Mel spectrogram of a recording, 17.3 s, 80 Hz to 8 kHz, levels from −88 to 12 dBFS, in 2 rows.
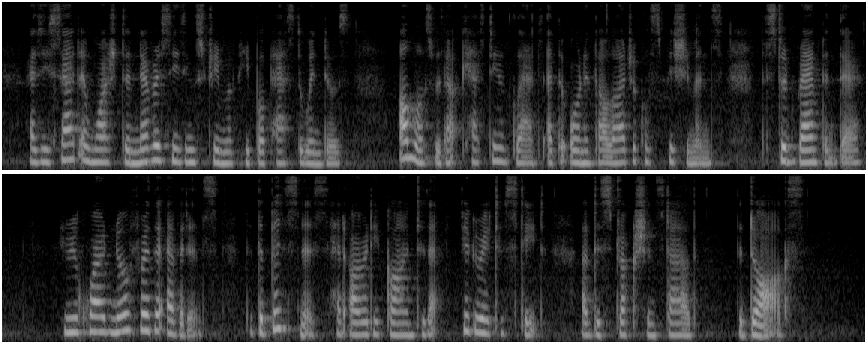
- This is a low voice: No, high, 220 Hz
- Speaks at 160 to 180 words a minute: Yes, average, 165 wpm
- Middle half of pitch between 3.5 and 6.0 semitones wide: No, average, 2.8 semitones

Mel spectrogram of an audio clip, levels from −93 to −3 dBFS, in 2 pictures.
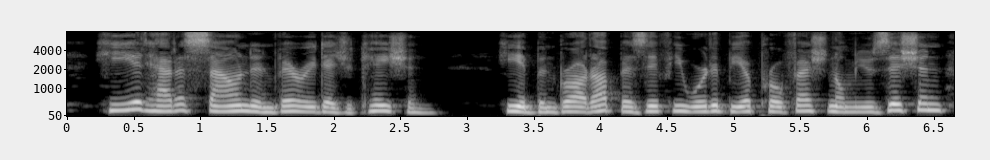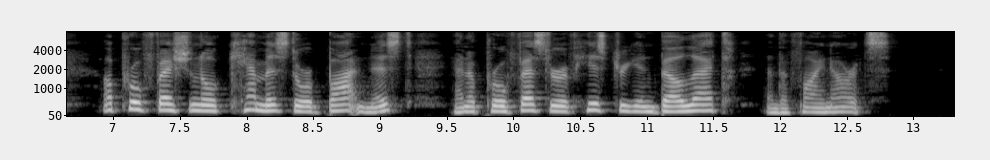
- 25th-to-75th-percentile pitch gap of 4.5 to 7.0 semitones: No, average, 3.3 semitones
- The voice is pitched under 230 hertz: Yes, medium, 185 Hz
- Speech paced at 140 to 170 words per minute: No, average, 180 wpm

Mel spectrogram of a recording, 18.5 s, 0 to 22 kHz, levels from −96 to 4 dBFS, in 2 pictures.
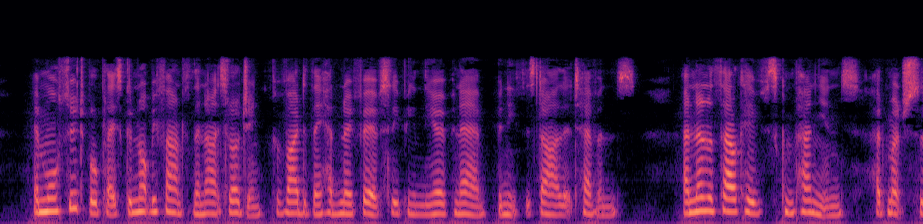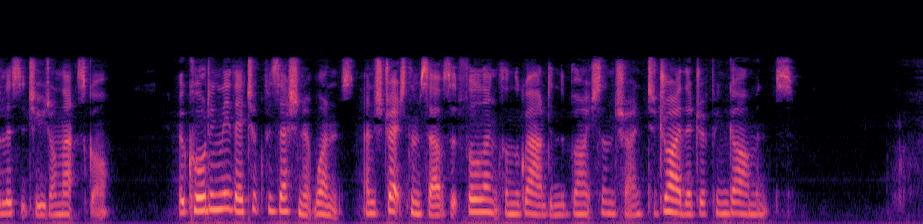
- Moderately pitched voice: No, high, 195 Hz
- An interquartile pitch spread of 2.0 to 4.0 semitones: Yes, average, 3.3 semitones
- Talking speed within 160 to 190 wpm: No, fast, 205 wpm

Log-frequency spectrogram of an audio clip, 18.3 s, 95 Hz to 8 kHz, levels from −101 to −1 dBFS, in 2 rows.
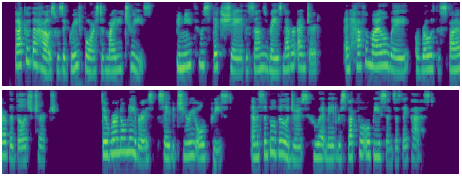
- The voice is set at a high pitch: Yes, high, 240 Hz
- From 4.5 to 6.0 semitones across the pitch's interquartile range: No, average, 4.1 semitones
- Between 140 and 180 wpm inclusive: Yes, average, 170 wpm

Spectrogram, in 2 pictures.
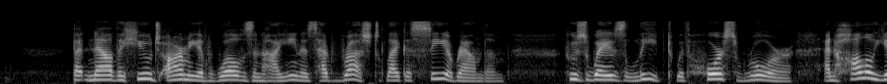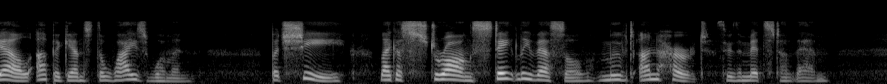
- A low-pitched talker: No, high, 190 Hz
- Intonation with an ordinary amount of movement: Yes, average, 4.7 semitones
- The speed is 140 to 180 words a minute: Yes, average, 150 wpm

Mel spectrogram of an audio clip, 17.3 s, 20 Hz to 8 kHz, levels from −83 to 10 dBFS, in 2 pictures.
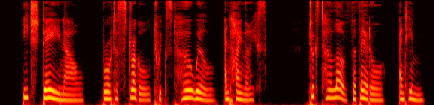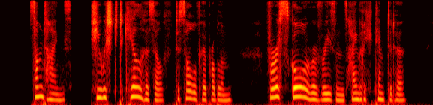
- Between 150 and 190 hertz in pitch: Yes, medium, 185 Hz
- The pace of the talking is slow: Yes, slow, 125 wpm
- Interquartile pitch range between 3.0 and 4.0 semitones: No, average, 5.0 semitones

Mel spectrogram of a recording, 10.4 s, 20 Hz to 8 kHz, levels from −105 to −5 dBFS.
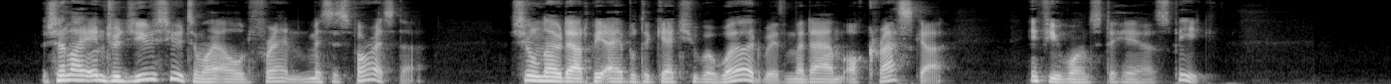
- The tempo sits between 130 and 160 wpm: No, average, 170 wpm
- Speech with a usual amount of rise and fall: No, wide, 6.4 semitones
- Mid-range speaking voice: No, low, 115 Hz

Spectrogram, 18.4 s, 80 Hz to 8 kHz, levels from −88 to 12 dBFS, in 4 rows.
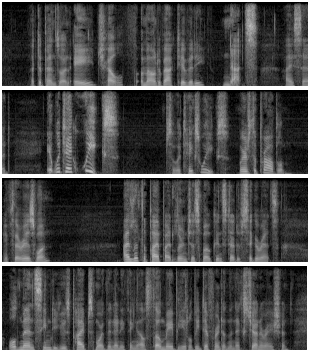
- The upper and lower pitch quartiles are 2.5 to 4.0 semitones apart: No, average, 4.8 semitones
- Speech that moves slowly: No, average, 185 wpm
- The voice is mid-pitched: Yes, medium, 145 Hz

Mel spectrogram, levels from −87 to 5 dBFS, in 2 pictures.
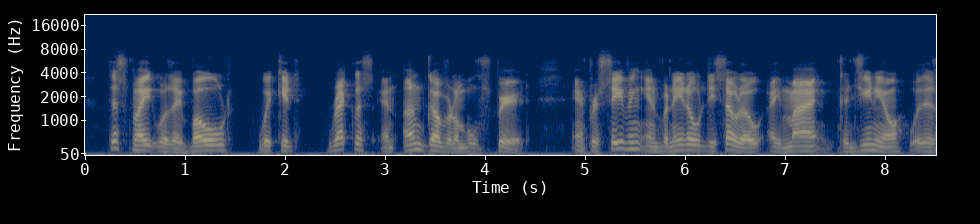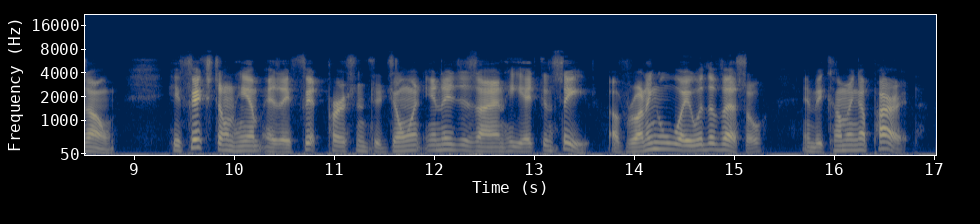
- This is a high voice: No, low, 135 Hz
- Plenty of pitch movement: No, average, 4.4 semitones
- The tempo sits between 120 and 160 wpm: No, average, 170 wpm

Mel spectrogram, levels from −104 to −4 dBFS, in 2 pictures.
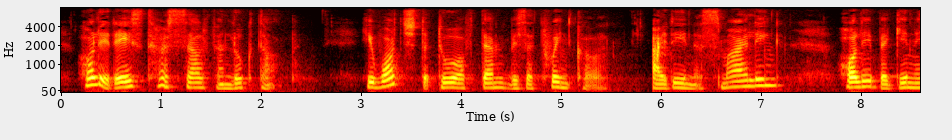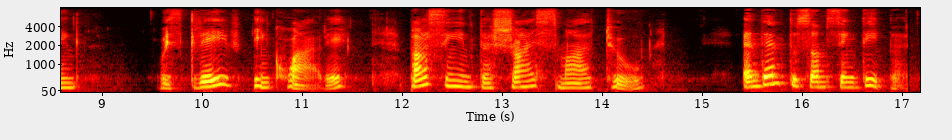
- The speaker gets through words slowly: Yes, slow, 115 wpm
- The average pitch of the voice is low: No, medium, 185 Hz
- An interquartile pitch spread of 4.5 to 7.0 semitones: Yes, average, 5.3 semitones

